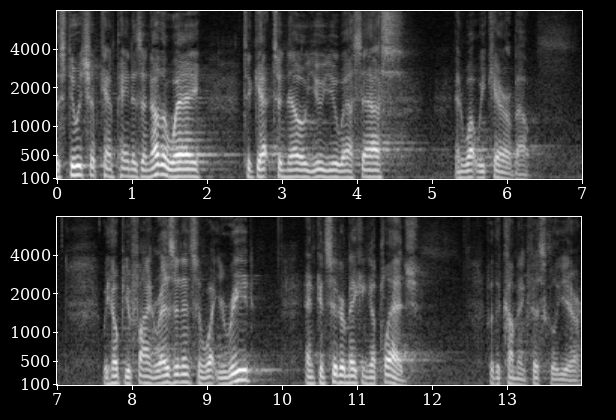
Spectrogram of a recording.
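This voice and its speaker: A man with a Massachusetts accent, his speech marked by long, frequent pauses. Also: medium pitch for a man, ordinary pitch variation, moderate pace. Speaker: congregation member, stewardship chair. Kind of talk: announcement at church service.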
